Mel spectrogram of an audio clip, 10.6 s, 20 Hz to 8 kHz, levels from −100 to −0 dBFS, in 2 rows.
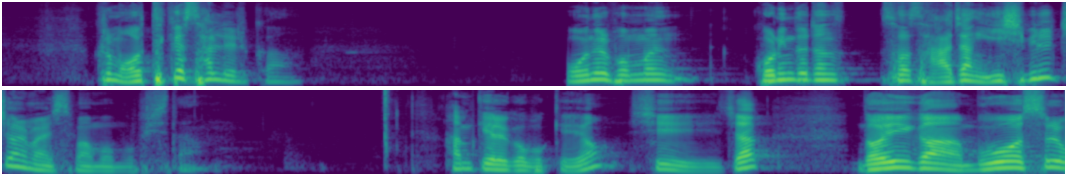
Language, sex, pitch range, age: Korean, male, 135-220 Hz, 30-49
